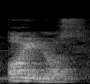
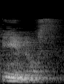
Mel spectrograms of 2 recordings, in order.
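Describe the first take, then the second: First: It is said with the older Erasmian pronunciation. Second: It is said with modern Greek pronunciation.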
